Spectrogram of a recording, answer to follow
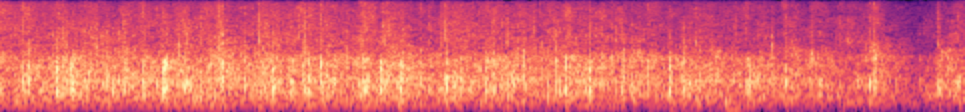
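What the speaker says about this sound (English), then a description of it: "thank you for that small clap for that" A Conservative Party conference audience gives a short, modest round of applause, with steady clapping from a large hall crowd lasting a few seconds.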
